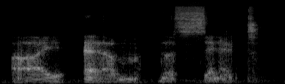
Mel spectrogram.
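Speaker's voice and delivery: very slow, drawn-out whisper. Giving a brief line as Emperor Palpatine on request: Emperor Palpatine impression. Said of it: "Not my best impersonation".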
